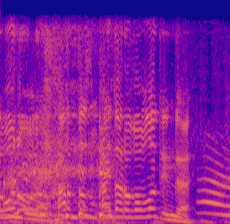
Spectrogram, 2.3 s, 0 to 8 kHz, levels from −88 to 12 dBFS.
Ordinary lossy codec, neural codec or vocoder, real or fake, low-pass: none; none; real; 7.2 kHz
